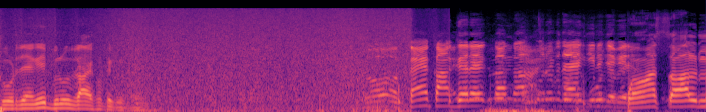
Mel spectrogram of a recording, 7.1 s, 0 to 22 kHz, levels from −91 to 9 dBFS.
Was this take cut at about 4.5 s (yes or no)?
yes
